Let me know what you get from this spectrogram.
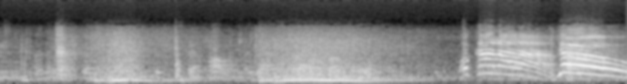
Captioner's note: engine revving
